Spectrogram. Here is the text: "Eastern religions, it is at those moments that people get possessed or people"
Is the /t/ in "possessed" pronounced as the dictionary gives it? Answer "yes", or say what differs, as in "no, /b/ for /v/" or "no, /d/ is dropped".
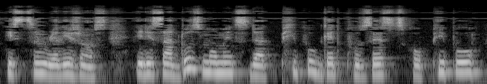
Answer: yes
